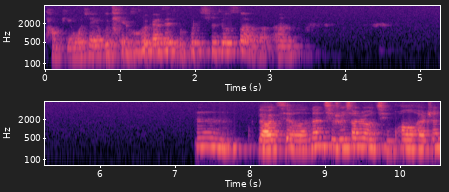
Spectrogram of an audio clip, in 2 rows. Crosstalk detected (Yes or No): No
